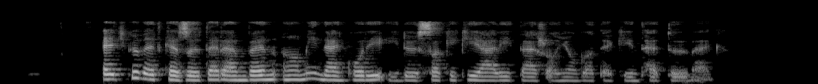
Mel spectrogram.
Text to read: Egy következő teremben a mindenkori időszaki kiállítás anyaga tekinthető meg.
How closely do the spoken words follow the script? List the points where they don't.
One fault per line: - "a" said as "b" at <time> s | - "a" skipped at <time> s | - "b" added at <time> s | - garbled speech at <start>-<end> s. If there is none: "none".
none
